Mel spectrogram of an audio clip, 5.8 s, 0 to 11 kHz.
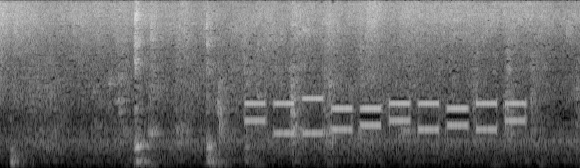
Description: DTMF, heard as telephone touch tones, dialled by machine, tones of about 210 ms, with the noise of a restroom. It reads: 0234705750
